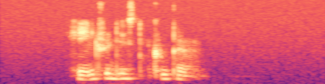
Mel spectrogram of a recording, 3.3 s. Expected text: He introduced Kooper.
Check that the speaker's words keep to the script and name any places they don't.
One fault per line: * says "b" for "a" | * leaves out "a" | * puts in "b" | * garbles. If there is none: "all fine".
all fine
